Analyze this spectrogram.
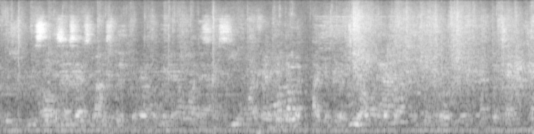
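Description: Trading cards rustle and flick as they are shuffled through by hand.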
